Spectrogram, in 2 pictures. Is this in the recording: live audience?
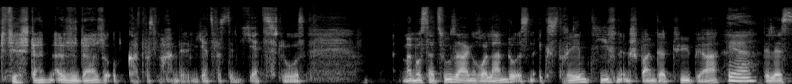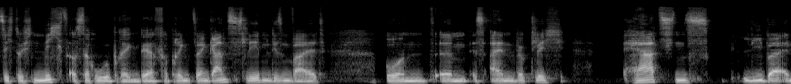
no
